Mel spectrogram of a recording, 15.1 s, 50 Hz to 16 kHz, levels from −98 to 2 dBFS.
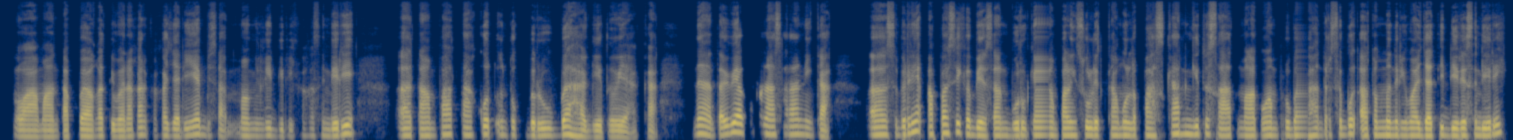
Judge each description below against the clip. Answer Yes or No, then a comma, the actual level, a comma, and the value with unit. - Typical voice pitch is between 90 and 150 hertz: Yes, medium, 140 Hz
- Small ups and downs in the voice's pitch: Yes, narrow, 2.2 semitones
